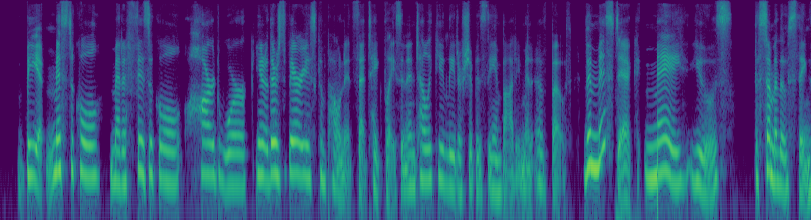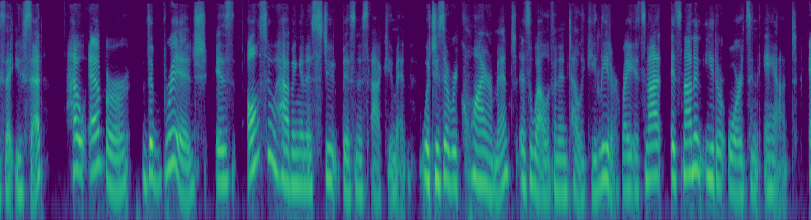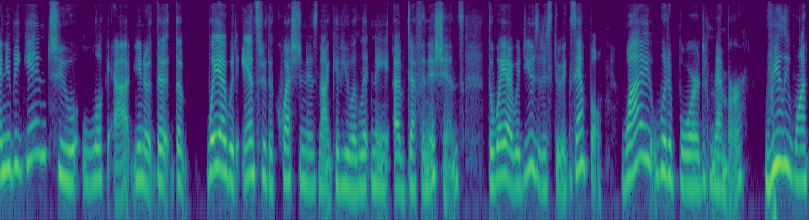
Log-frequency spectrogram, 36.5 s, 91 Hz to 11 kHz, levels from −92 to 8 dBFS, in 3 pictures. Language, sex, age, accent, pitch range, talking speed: English, female, 40-59, American, 195-250 Hz, 175 wpm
